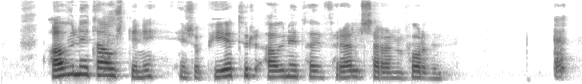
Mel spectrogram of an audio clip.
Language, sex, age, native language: Icelandic, male, 20-29, Icelandic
